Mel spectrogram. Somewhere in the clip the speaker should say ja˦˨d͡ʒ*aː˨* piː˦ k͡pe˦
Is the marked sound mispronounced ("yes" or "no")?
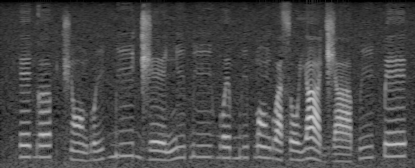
no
